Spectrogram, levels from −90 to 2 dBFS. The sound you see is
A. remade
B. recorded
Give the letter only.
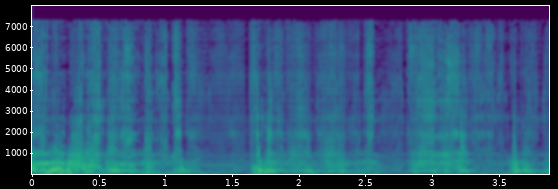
A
